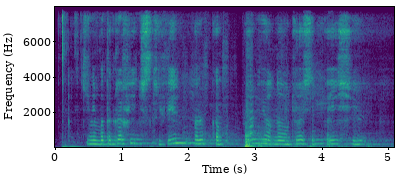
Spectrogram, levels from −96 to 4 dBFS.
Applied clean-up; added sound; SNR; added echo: neural separator model SepFormer DNS4.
